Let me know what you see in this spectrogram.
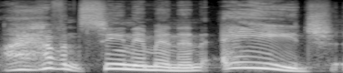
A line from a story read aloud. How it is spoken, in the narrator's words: April said happily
